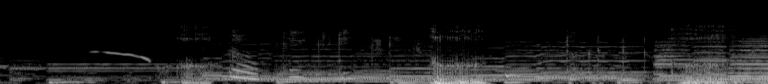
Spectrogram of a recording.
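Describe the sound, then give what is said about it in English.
Comic, exaggerated snoring of Bunter, the fat owl, asleep on a drowsy summer's afternoon, apparently voiced by a person, with loud snorting grunts alternating with high whistling glides over several breaths. “So there was the fat owl, sleeping and snoring in the drowsy summer's afternoon.”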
